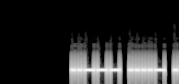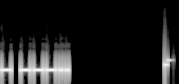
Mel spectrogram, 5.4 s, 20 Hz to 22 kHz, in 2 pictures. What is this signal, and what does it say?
Morse code, heard as a keyed tone, about 25 wpm, 700 Hz. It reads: 24A8
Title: Common Cut Numbers - 4-Digit 25wpm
